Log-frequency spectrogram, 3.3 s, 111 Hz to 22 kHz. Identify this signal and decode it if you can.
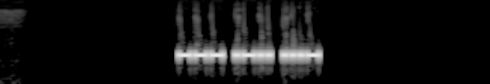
Morse code, heard as a keyed tone, about 46 wpm, 700 Hz. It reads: OLV
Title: USA Call Sign Postfixes - 3 Letters 45wpm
